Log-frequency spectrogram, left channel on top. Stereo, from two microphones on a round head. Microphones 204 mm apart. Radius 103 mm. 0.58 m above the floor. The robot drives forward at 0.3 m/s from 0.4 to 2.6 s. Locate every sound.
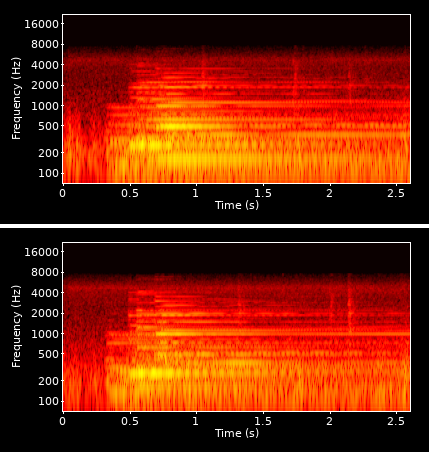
0.3 s a piano: 55° right (ahead or behind), 0.7 m; by 2.6 s 50° right (ahead or behind), 0.8 m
